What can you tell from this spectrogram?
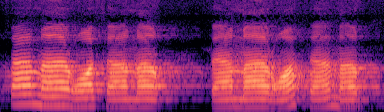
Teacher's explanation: اگلا جو لفظ ہے اس کی ادائیگی دیکھتے ہیں، وہ ہے ثمرا، سا زبر سا، سا چونکہ نرم حروف میں سے ہے جو ہم پیچھے ویڈیوز میں کر چکے ہیں، میم ہونٹوں سے اور را پھر سے موٹا ہے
